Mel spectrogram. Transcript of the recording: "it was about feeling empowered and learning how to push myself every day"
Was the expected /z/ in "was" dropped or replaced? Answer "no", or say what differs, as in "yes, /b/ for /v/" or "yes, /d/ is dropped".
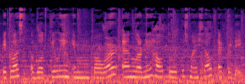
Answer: yes, /s/ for /z/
